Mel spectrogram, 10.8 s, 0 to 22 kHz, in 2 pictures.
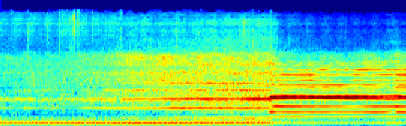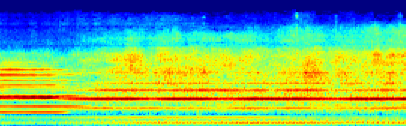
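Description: EMD-built WDP4 diesel locomotive's two-stroke V16 engine running, with a steady high whine, growing louder as it approaches. About a third of the way in, its multi-tone horn sounds one long blast of about three seconds.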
